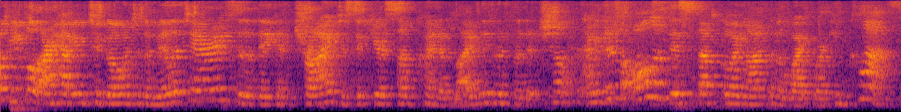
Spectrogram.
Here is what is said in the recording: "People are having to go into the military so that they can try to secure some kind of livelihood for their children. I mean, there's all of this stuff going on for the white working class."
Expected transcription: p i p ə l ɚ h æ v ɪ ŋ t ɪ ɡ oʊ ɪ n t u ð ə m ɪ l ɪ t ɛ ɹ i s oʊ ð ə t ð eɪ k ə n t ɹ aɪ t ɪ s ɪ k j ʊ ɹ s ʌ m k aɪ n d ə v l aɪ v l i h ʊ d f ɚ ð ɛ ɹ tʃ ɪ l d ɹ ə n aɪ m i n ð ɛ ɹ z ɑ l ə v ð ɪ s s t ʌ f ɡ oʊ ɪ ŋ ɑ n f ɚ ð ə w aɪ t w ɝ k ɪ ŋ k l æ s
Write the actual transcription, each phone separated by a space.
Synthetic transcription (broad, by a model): p i p l ɚ h æ v ɪ ŋ t ɪ ɡ oʊ ɪ n t u ð ə m ɪ l ɪ t ɛ ɹ i s oʊ ð ə t ð eɪ k ə n t ɹ aɪ t ɪ s ɪ k j ʊ ɹ s ʌ m k aɪ n d ə v l aɪ v l i h ʊ d f ɚ ð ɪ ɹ tʃ ɪ l d ɹ ə n aɪ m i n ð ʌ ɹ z ɑ l ə v ð ɪ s s t ʌ f ɡ oʊ ɪ ŋ ɑ n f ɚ ð ə w aɪ t w ɝ k ɪ ŋ k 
